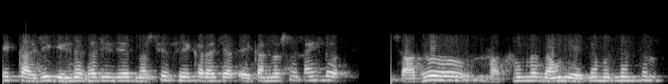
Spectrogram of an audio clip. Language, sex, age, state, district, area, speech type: Marathi, male, 60+, Maharashtra, Pune, urban, conversation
